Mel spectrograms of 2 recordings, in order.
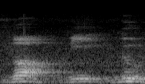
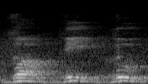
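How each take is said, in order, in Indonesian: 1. Napas ditahan dengan tekanan yang kuat. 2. Napas terdengar keluar pada setiap suku kata.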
